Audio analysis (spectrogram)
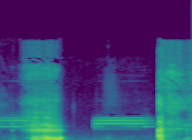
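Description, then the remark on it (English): A single steady, high-pitched smoke alarm beep going off in a flat, lasting over half a second, sitting between bursts of laughter and throat-clearing noises. “Sorry, I'm laughing because the smoke alarm is going off in my flat here.”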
